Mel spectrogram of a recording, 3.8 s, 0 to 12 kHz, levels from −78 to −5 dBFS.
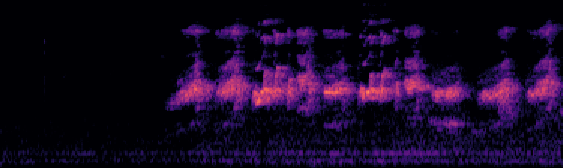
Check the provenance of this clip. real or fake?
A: real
